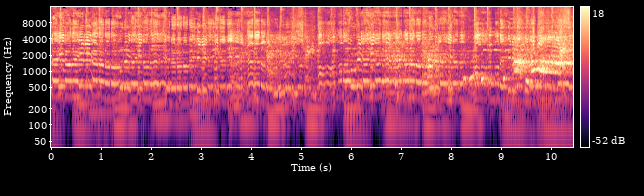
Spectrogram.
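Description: Background music: a yodeling singer over a bouncing bass line.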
